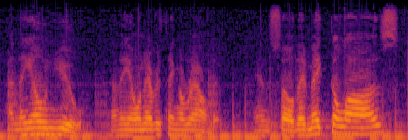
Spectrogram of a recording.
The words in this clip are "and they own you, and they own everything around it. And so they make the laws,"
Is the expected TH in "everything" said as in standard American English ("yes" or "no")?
yes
